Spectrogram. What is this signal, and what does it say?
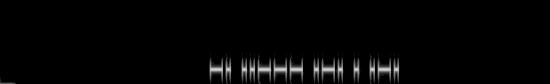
Morse code, heard as a keyed tone, about 32 wpm, 700 Hz. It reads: N2RER
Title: USA Call Signs - 5 Characters - Repeated 2x - 30wpm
